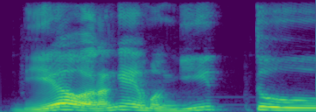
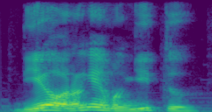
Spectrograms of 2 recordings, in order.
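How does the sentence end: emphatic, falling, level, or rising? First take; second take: emphatic; falling. First: The sentence ends forceful and emphatic. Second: The voice falls to a final stop at the end. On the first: It is an exclamation. "Kalau tanda seru?" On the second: The statement is complete. "yang titik dulu ya"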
